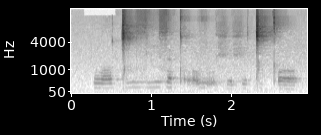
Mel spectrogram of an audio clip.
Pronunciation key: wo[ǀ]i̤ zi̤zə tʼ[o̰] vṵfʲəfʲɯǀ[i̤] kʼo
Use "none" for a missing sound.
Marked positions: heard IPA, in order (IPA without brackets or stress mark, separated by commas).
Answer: ǀ, o̰, i̤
